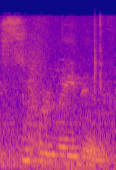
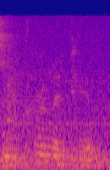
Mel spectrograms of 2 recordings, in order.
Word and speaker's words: superlative: So an adjective, if you were describing something, and said, this is superlative. That's how you pronounce it. It's not, it looks like it should be superlative, but it's pronounced superlative.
